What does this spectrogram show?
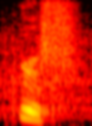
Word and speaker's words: RUF: a very particular thing as it's pronounced how it's spelled roof roof rough can't do that the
